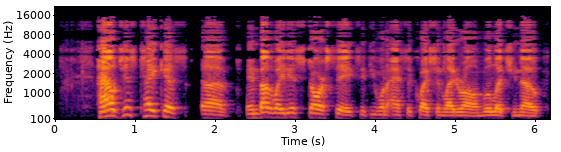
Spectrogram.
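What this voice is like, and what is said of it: American Southern accent. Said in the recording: “I've got enough Southern accent for both of us”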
